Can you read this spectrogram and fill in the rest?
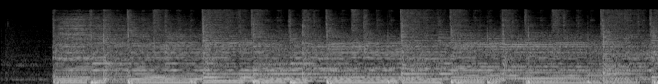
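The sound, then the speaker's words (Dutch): A full band bursts in after a brief quiet moment, driving and energetic with steady drums, bass and bright sustained chords in a big worship-style sound, loud, with no talking. “hier gaan we wat meer weer naar die worship sound die eh, later van … ook weer terugkomt”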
